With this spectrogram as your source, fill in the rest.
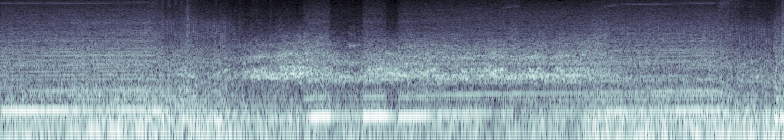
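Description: A racing car engine roars loudly, its pitch rising and falling as it shifts gears.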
